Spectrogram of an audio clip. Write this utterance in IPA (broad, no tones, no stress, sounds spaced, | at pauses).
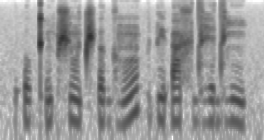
ʔ o kʼ ĩ p ʃ õ t͡ʃʼ ə ɡʱ õ | pʲ ə ʔ a x dʱ e dʱ ĩ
